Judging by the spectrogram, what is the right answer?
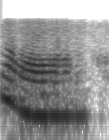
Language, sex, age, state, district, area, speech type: Assamese, female, 30-45, Assam, Nalbari, rural, conversation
